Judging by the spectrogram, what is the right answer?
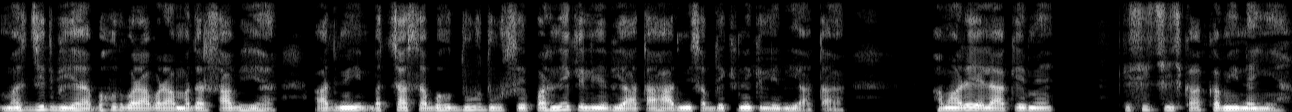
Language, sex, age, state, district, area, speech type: Urdu, female, 60+, Bihar, Khagaria, rural, spontaneous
